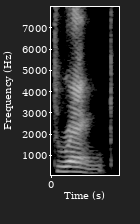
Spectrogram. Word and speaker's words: drank: keduanya adalah DR Ya tulisannya a bacanya e drank drank drank Nah kalau yang ini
